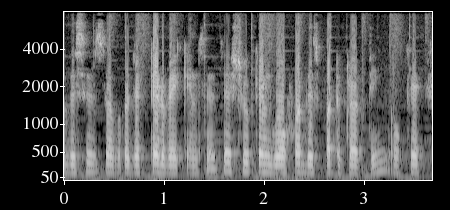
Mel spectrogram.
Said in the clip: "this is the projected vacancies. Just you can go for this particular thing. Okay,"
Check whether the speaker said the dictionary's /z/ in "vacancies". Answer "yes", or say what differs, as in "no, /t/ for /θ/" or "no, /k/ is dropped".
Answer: no, /z/ is dropped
